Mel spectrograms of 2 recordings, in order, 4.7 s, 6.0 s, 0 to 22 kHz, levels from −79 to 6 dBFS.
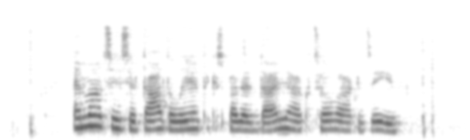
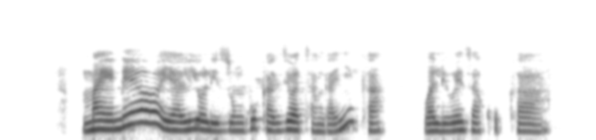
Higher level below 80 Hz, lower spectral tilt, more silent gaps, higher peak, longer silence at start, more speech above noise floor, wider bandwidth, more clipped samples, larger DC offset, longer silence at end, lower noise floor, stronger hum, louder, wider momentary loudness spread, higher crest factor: second, -88 dBFS vs -70 dBFS; second, -4.5 dB/octave vs -7.5 dB/octave; neither; second, -18 dBFS vs -8 dBFS; second, 0.3 s vs 0.85 s; second, 26 dB vs 36 dB; first, 11.5 kHz vs 6.4 kHz; neither; neither; about the same, 0.45 s vs 0.5 s; about the same, -60 dBFS vs -61 dBFS; neither; second, -34 LUFS vs -25 LUFS; second, 8 LU vs 13 LU; about the same, 18 dB vs 18 dB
